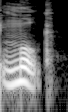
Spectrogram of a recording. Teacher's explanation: When they have a vowel in front of the letter L, they will change it. For example, the word milk, they will change the I for another vowel. For example, a U. They will say milk.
